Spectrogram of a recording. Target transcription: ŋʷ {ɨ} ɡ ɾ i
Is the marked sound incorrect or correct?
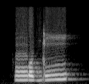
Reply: correct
